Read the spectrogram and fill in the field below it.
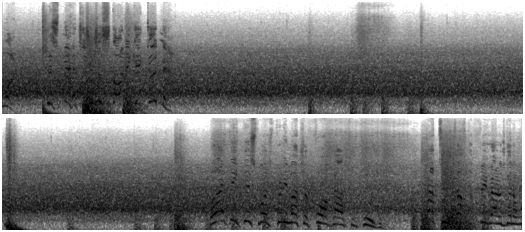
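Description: A crowd roars steadily in a large arena.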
